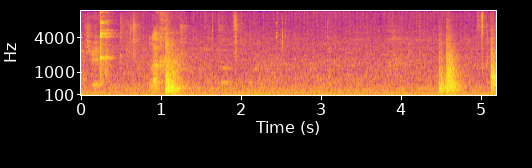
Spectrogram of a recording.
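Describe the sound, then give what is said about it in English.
Glasses of fresh beer clink together in a toast, a few short bright taps spaced across the moment, with a low background hum and faint murmuring between them. “But before we forget, we all have a fresh beer in front of us. So how about a cheers?”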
